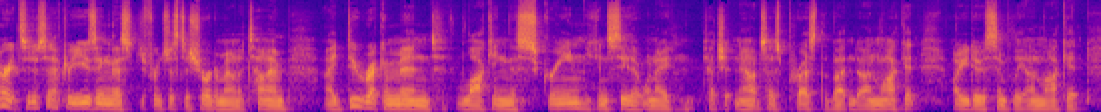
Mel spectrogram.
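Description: A man talks at a fairly quick clip in a normal speaking voice. His pitch sits fairly low, and his intonation stays fairly even. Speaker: product reviewer. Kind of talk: tutorial. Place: home room.

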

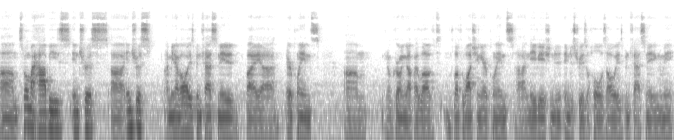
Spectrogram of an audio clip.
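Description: Light background noise sits under a man's fairly low voice. His intonation stays fairly even. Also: fairly quick pace. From Michigan. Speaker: student pilot and Navy veteran. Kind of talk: class self-introduction video. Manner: halting with frequent fillers. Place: home room. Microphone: phone near.

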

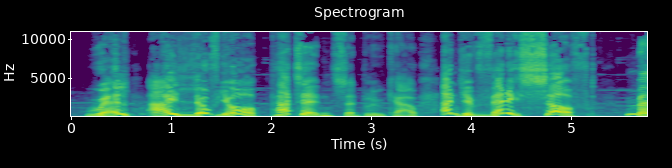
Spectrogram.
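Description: The passage is read aloud. The delivery uses a natural voice.

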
